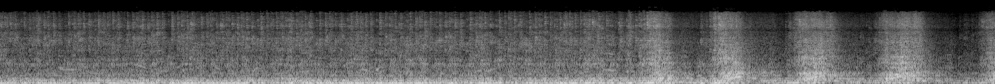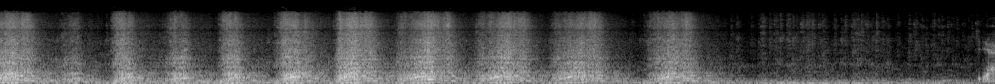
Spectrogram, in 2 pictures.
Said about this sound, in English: he spotted that I was sort of kneeling down at the front of the pack, clearly filming, he sort of gives me the little wink and just sort of gives it this sort of fantastic blast on the throttle. And I'll probably edit that in now so you can hear it.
